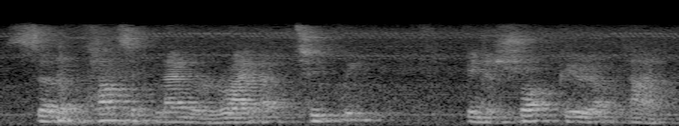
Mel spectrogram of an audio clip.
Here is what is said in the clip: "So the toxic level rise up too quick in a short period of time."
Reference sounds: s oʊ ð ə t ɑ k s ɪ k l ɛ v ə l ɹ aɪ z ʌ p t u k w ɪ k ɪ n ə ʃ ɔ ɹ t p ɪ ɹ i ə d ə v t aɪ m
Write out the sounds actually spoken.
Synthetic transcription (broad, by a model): s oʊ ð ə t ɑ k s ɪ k l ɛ w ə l ɹ aɪ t ʌ p t u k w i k ɪ n ə ʃ ɔ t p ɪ ɹ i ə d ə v t aɪ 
